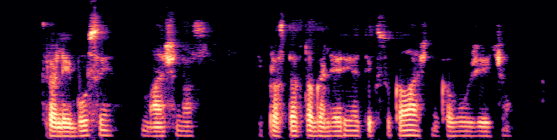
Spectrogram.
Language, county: Lithuanian, Vilnius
